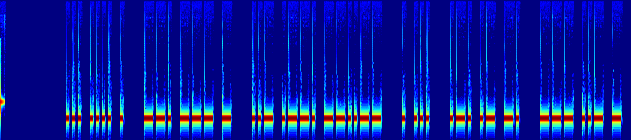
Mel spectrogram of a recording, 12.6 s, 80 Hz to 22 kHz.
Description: Morse code, heard as a keyed tone, about 21 wpm, 700 Hz. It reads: SHE GOT UP, ES RAN OUT
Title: Sentences from Top 500 Words and Abbreviations 20wpm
